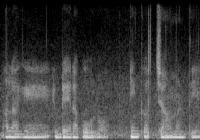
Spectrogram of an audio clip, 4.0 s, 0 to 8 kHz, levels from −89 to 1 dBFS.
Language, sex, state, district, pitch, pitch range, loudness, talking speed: Telugu, male, Andhra Pradesh, Annamaya, 175 Hz, 170-185 Hz, -17 LUFS, 75 wpm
